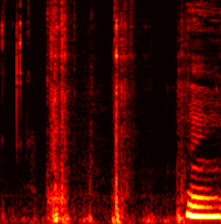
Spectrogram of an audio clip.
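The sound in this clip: Crunching on crispy, small triangular beechnuts with a mild nutty taste: a few crisp bites in quick succession, followed by a brief voiced hum at the end.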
